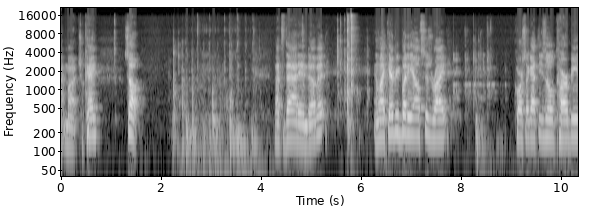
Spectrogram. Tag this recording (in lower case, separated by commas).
mechanisms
